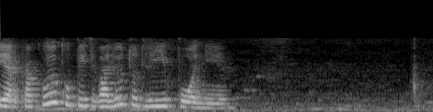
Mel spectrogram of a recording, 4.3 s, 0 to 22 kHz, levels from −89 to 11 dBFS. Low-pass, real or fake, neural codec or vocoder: 5.4 kHz; real; none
